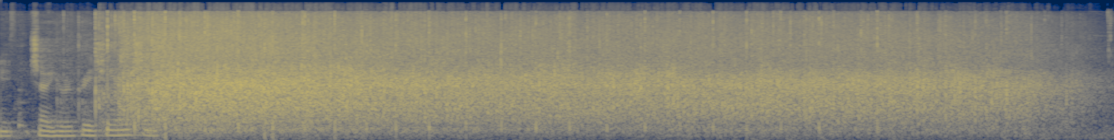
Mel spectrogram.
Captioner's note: appluase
